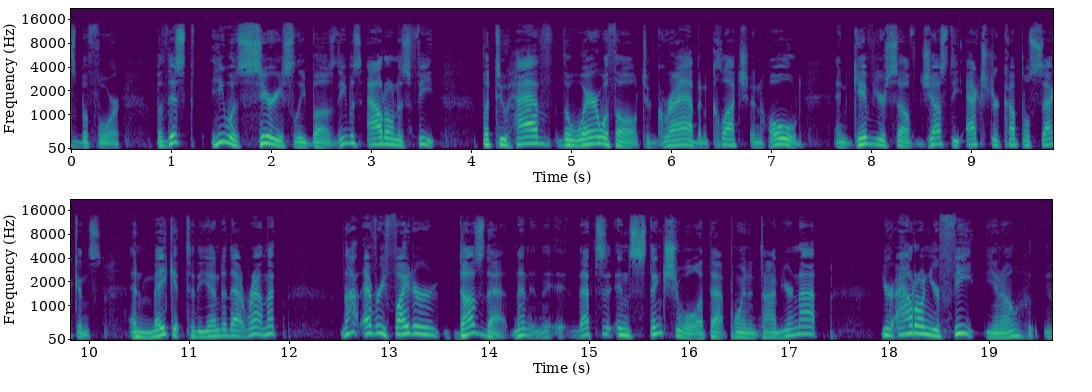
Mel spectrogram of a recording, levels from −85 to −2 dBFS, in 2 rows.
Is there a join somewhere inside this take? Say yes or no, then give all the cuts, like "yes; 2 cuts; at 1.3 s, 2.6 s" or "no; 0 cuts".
no; 0 cuts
